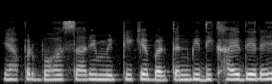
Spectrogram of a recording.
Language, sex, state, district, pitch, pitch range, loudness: Hindi, female, Jharkhand, Ranchi, 230 Hz, 225-235 Hz, -15 LUFS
